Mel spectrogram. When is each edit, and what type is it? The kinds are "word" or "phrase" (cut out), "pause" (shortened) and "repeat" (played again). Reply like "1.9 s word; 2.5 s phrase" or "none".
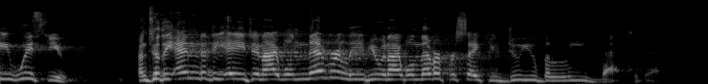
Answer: none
